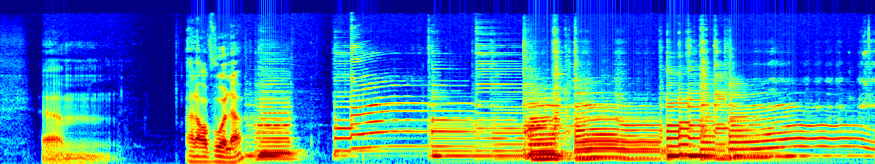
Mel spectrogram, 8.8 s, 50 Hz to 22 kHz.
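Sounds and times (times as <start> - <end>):
speech: 0.4 - 1.2, 1.8 - 3.1
square-neck dobro guitar played horizontally on the knee, plucked notes gliding: 2.4 - 8.7.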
